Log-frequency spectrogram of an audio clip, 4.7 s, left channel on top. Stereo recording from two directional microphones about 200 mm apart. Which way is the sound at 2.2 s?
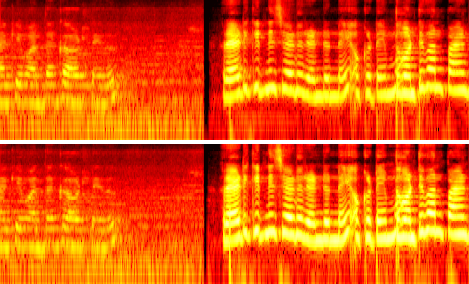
30° right (ahead or behind).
